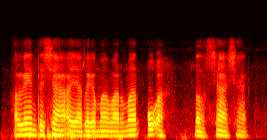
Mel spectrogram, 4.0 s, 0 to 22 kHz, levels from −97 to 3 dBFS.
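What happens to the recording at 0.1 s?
From 0.07 to 0.15 s, an 80 ms stretch, the phone judged the talker silent and stopped sending speech frames, so the receiver filled the gap with AMR comfort noise built from a rough estimate of the background's level and spectrum. For that moment the real background gives way to a smooth, steady synthetic hiss that switches in and then out again.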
